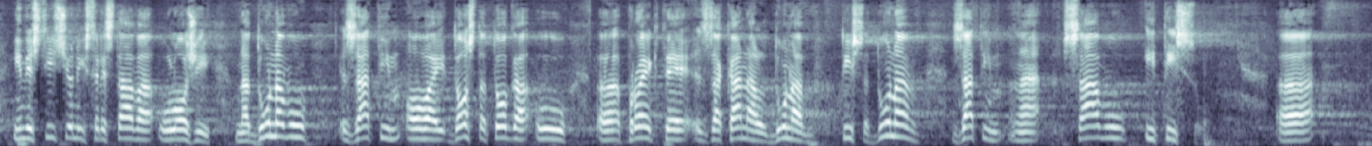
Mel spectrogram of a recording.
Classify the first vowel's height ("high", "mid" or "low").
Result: high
